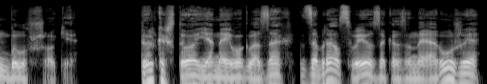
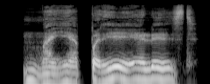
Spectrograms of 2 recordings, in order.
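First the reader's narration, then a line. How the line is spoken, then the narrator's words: Creaky Gollum voice. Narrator (Russian): проскрипел я голосом голума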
